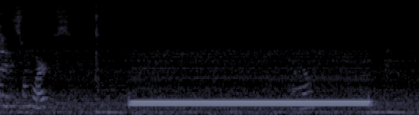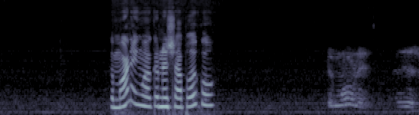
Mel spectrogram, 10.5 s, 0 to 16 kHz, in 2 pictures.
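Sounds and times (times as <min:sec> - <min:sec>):
telephone line tone: 0:01.6 - 0:04.7
speech: 0:06.6 - 0:08.0.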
